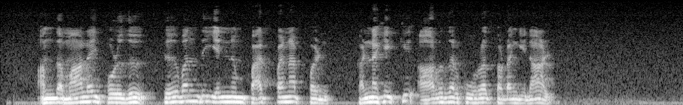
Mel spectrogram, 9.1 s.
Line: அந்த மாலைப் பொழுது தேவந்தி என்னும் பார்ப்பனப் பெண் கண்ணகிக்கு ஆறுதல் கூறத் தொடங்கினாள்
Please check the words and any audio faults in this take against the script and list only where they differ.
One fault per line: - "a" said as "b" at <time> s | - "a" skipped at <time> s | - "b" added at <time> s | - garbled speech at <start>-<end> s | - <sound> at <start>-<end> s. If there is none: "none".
none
